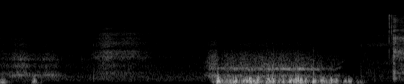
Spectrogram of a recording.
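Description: A man's breathing into a close microphone as he is choked up with emotion. A faint intake of breath comes about a second in, then a heavy, uneven breath out lasting about a second and a half.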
